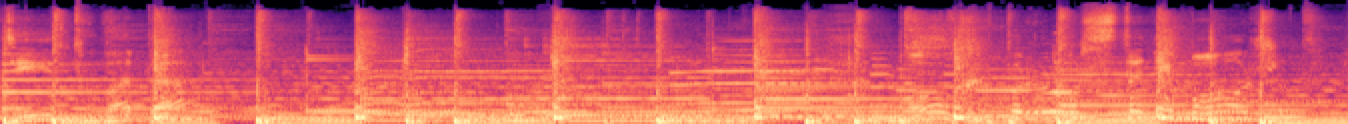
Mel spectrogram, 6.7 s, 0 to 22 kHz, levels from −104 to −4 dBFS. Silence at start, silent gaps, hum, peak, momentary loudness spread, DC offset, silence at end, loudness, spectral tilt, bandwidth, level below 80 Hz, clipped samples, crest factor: 0 s; none; none; 0 dBFS; 4 LU; under 0.1%; 0 s; -12 LUFS; -5 dB/octave; 18.5 kHz; -22 dBFS; 0.2%; 12 dB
